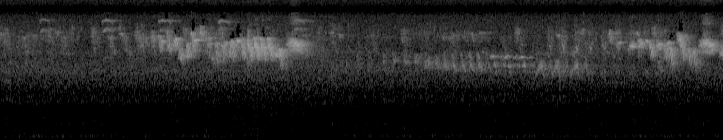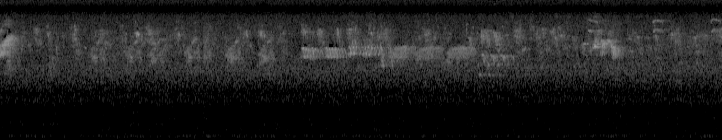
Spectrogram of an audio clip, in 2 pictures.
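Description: Faint birdsong: bouts of quick chirps and trills, loudest a few seconds in and again around the middle, over a low steady hum.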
